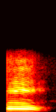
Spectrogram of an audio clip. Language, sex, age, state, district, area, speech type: Manipuri, male, 60+, Manipur, Imphal East, rural, conversation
